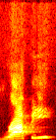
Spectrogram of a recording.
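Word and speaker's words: Roppy: It's actually Robppy. Um, it's like if you said Hoppy, but take the H off and put an R. And there you got it.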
